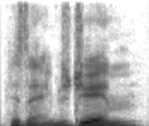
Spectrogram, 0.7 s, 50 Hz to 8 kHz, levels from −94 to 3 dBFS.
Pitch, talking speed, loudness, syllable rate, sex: 105 Hz, 240 wpm, -16 LUFS, 6.2 syllables/s, male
